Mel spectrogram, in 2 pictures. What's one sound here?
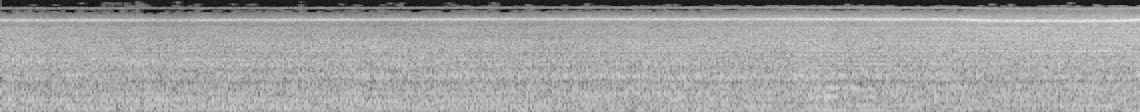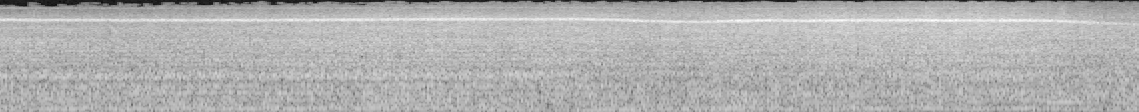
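Giant tyres crunch over a dirt road.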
